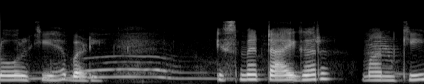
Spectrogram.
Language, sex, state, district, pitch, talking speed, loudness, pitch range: Hindi, female, Punjab, Pathankot, 225 Hz, 115 wpm, -19 LUFS, 200-275 Hz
